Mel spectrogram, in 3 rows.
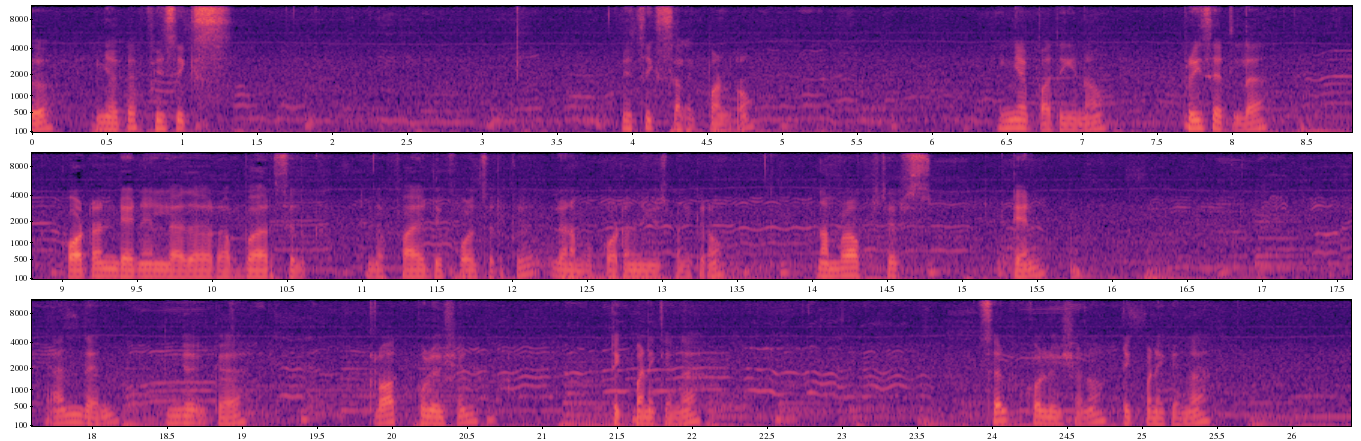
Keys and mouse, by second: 2.2 click, 8.4-10.4 drag, 14.2-16.1 drag, 17.8-21.9 middle drag, 21.9-23.9 drag, 23.7 middle click, 24.8-26.0 drag, 26.0-26.3 middle drag, 26.3 click.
